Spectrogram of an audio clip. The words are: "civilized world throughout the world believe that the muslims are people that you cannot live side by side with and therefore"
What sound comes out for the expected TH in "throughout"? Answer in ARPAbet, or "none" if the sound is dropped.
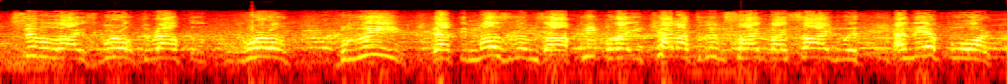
TH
